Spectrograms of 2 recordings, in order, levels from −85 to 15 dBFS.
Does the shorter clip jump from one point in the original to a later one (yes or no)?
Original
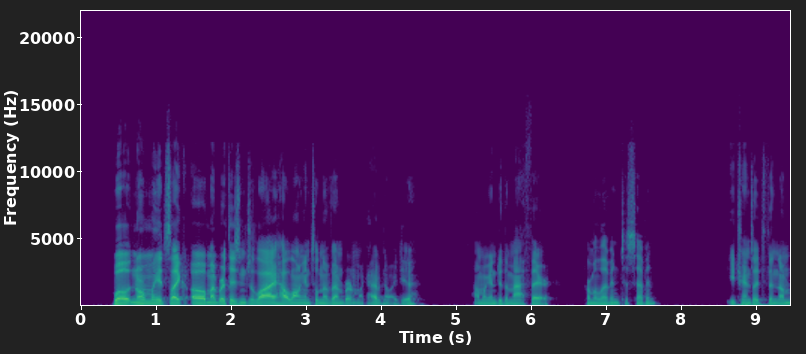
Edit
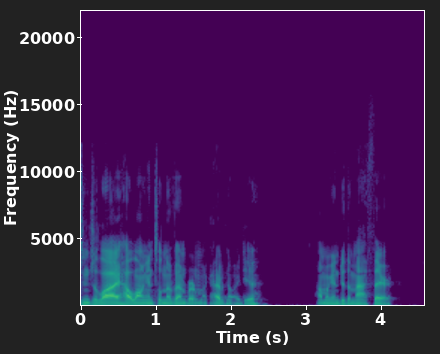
no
